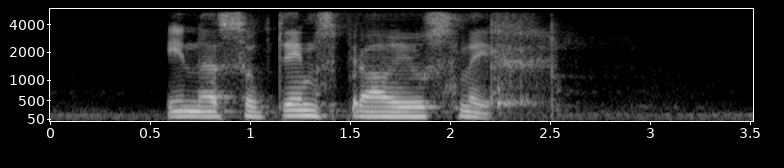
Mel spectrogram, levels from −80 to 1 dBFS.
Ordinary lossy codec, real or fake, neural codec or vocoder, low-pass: none; fake; codec, 16 kHz, 2 kbps, X-Codec, HuBERT features, trained on general audio; 5.4 kHz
